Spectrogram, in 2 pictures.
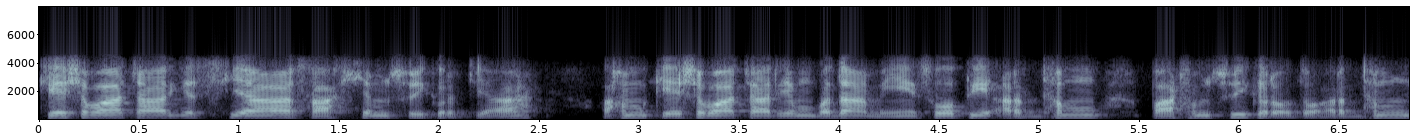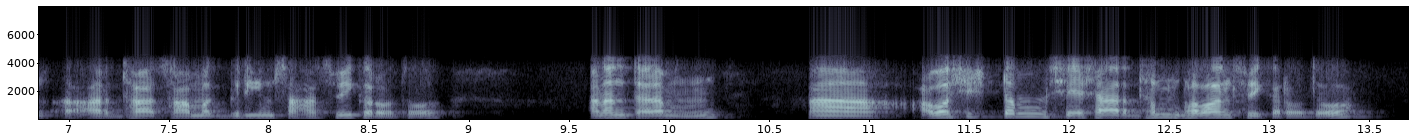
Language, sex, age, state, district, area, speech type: Sanskrit, male, 45-60, Karnataka, Kolar, urban, conversation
